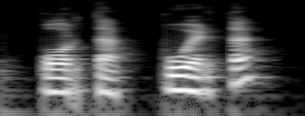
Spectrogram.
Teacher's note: tenemos que O breve va a diptongar en castellano, por eso de porta, puerta.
